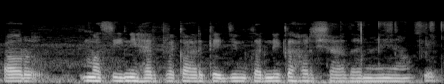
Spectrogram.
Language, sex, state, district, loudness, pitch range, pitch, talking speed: Hindi, female, Bihar, Vaishali, -17 LUFS, 150-160 Hz, 155 Hz, 175 wpm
